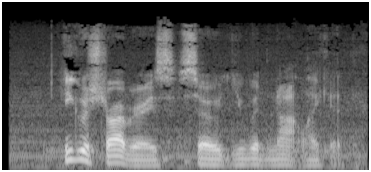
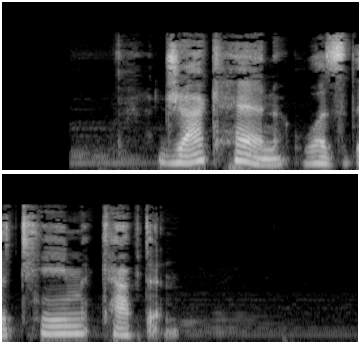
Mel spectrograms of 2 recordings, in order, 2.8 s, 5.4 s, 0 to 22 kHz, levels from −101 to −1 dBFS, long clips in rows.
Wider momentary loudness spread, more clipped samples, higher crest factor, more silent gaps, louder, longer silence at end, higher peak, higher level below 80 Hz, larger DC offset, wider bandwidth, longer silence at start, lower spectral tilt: second, 12 LU vs 16 LU; neither; second, 18 dB vs 26 dB; neither; first, -21 LUFS vs -24 LUFS; second, 0 s vs 1.35 s; about the same, -4 dBFS vs -2 dBFS; first, -50 dBFS vs -60 dBFS; neither; first, 15 kHz vs 11.5 kHz; second, 0.05 s vs 1.2 s; about the same, -3.5 dB/octave vs -2.5 dB/octave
